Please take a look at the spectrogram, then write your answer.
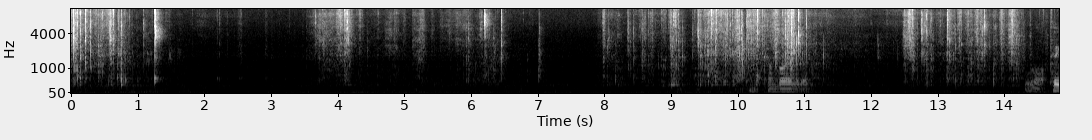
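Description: Paper crumpling and crinkling in bursts while being moistened and handled in a motorcycle shop, with someone talking over parts of it.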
